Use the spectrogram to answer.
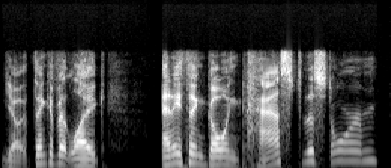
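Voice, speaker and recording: A man's voice: on the high side, lively intonation, unhurried, a bit bright, smooth, no room sound, lo-fi sound. A man running a tabletop game as game master, explaining rules patiently with many fillers.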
